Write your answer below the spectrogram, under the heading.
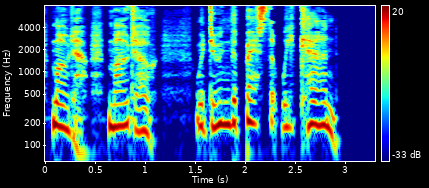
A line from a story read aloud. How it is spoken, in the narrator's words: said urgently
